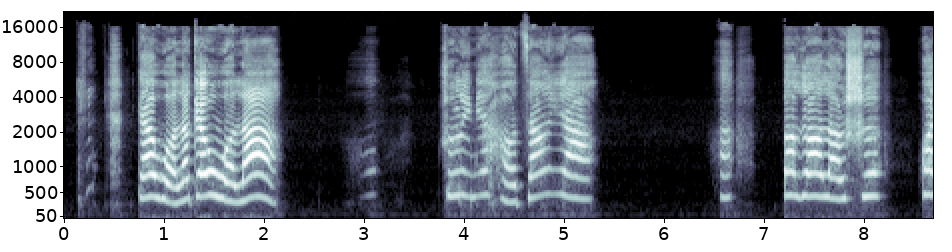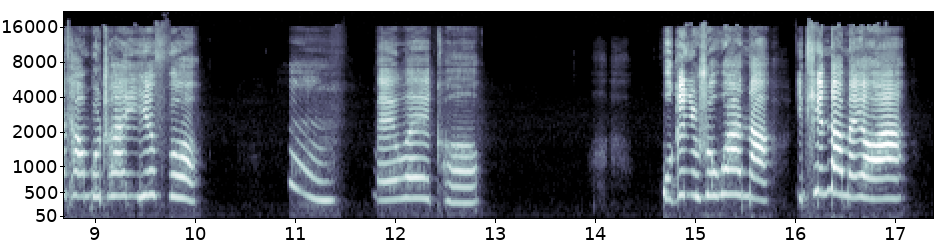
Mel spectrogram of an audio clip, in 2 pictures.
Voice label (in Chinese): 女童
